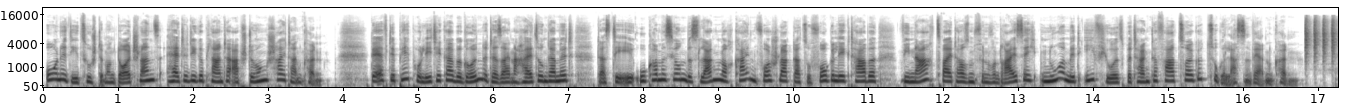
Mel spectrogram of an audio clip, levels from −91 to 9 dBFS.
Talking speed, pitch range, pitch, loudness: 130 wpm, 190-250 Hz, 225 Hz, -16 LUFS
